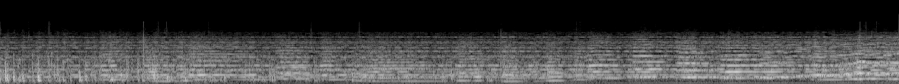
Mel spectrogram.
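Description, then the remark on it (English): Hooves of saddled horses, ridden by a sheriff and his men, clip-clop in a quick, steady rhythm, mixed in with loud, dense orchestral music that carries on throughout, with no voices present. “Watch out for the horses!”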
